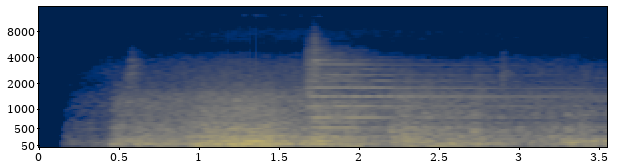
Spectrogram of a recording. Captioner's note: thunder; bell Tolls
